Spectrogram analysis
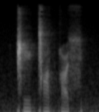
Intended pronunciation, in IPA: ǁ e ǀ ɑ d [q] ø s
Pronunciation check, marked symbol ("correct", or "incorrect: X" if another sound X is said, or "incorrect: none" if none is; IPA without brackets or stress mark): correct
